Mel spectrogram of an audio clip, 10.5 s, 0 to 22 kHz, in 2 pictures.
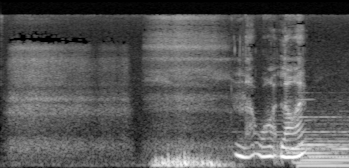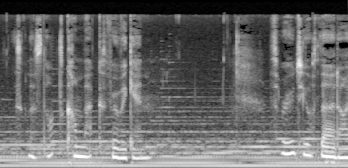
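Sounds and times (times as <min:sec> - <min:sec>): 
slow deep breathing during a guided meditation: 0:00.0 - 0:03.6, 0:08.6 - 0:09.3
speech: 0:03.5 - 0:04.8, 0:05.5 - 0:07.7, 0:09.4 - 0:10.4.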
